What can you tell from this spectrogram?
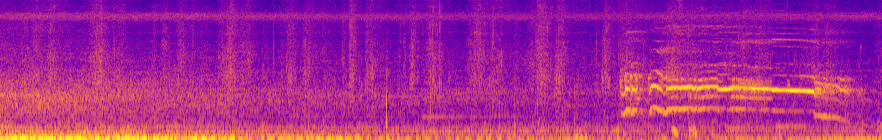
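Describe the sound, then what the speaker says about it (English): A rooster crows loudly nearby over a background of footsteps and clucking hens, the long warbling call rising and trailing off near the end. "I love my chickens."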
